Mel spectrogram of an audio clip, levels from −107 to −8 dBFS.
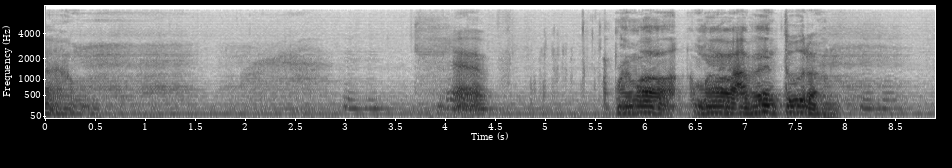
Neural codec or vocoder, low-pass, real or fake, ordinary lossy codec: vocoder, 24 kHz, 100 mel bands, Vocos; 7.2 kHz; fake; none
